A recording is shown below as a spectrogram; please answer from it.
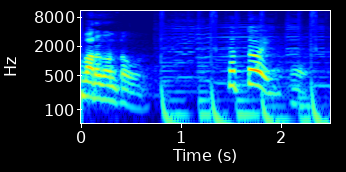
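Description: A man's speech breaks off about half a second in. Then a comic music sting plays, with sharp percussive hits and a short falling cry-like sound effect near the end.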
